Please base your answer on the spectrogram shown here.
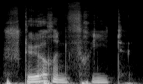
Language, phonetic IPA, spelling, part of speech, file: German, [ˈʃtøːʁənˌfʁiːt], Störenfried, noun, De-Störenfried.ogg
- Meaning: gadfly, troublemaker, disruptor, mischief-maker (male or of unspecified gender)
